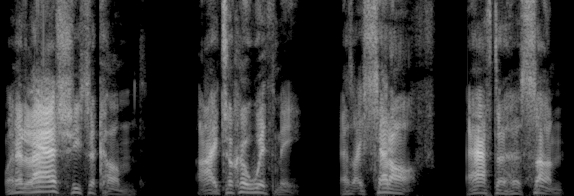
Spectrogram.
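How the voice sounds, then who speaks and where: A man voicing a boastful raspy demon, telling an exaggerated battle story theatrically for a comic dub. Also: mid-range voice, very animated, unhurried, bright, forceful tone, no room sound, clean studio sound, full character voice. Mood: boastful, grandiose. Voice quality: raspy, gravelly. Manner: theatrical, self-aggrandizing. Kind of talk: comic dub character narration.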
